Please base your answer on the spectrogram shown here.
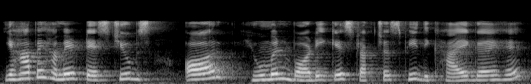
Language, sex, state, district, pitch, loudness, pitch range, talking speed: Hindi, female, Karnataka, Bangalore, 225 Hz, -16 LUFS, 200-245 Hz, 160 wpm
